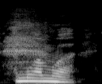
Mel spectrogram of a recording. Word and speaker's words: Oumuamua: I think that's the correct way of saying it. Oumuamua. It's a Hawaiian word and it means scout.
